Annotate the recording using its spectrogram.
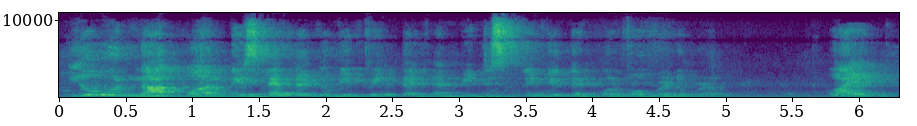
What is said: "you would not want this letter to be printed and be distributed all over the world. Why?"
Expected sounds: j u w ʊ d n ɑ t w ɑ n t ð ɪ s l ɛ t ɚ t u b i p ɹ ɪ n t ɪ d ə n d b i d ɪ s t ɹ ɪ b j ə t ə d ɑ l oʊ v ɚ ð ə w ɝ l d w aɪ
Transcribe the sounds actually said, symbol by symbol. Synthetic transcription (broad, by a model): j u w ʊ d n ɑ t w ɑ n t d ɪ s l ɛ t ɚ t u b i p ɪ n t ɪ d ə n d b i d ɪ s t ɹ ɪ b j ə t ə d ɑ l oʊ v ɚ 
